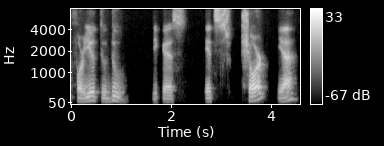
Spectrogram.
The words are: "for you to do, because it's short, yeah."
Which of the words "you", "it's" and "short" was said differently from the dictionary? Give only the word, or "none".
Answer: none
